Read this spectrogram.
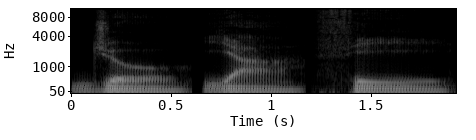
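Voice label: "joyathi", concatenated syllables; Affixing experiment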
